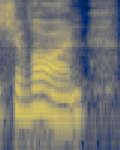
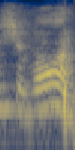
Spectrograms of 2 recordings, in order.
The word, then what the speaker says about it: Siobhan: One was named Siobhan, but it was spelled like Siob.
